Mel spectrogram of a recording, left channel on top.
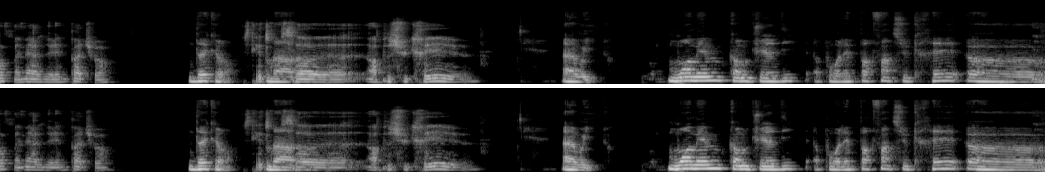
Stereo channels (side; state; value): both; normal; correlation 0.81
